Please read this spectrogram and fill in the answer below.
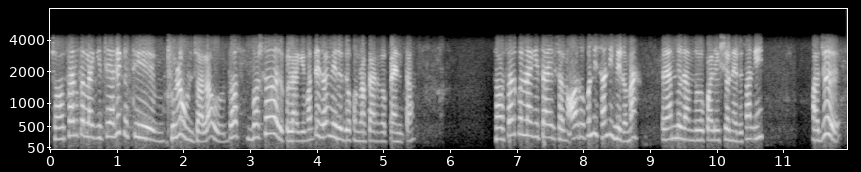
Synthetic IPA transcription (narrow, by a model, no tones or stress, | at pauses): t͡sʰʌsalkolaɡit͡saĩʌlikʌt̪iʈʰuloɦunt͡sʰʌɦolaɦod̪ʌsbʌrsʌʌɾukolaɡimʌd̪ːet͡sʰʌmeɾod̪okʰnmakarkopant̪ʌ | t͡sʰʌsalkolaɡit͡saekt͡sʰʌnuʌɾupʌnit͡sʰʌnimeɾoma | ramroɾamrokʌleksʌnɦʌɾut͡sʰʌni | ɦʌd͡zur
